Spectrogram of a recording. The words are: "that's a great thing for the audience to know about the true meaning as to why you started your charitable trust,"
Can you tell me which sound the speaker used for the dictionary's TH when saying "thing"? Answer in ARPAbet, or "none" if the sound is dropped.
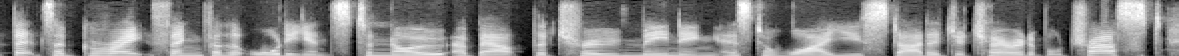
TH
